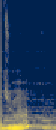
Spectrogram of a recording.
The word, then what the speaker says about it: Dumont: Professeur Lucas Dumont. Je le prononce à la française.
